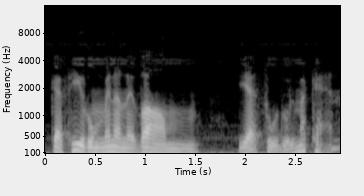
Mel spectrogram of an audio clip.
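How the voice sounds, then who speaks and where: A man reading stage directions in a measured, formal way for a radio drama. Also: lowish voice, over loud music. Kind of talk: scripted radio narration. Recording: tinny lo-fi old radio recording.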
